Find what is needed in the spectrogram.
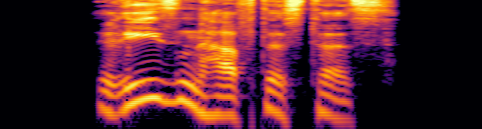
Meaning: strong/mixed nominative/accusative neuter singular superlative degree of riesenhaft
- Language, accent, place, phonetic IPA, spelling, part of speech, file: German, Germany, Berlin, [ˈʁiːzn̩haftəstəs], riesenhaftestes, adjective, De-riesenhaftestes.ogg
